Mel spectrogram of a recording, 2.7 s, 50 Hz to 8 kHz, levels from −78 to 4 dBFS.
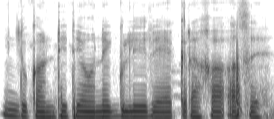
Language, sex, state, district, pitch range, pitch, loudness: Bengali, male, Assam, Hailakandi, 120-130 Hz, 125 Hz, -18 LUFS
